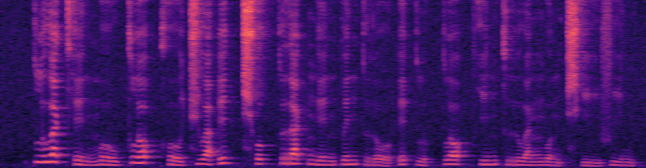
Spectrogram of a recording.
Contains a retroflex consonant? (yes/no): no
